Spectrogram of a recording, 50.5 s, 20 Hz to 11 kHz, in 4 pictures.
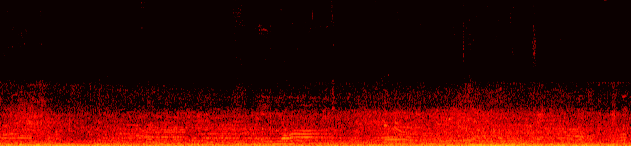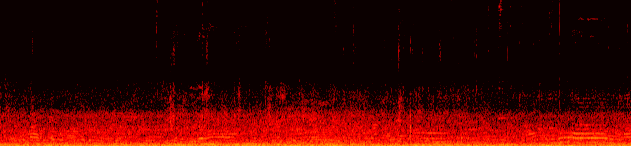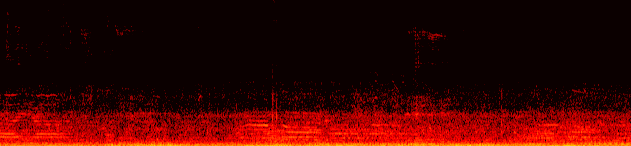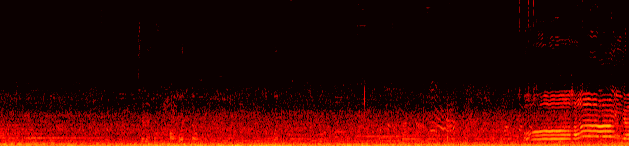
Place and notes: National Chiang Kai-shek Memorial Hall, Taipei - Antinuclear
Taiwanese Aboriginal singers in music to oppose nuclear power plant, Sing along with the scene of the public, Aboriginal songs, Sony PCM D50 + Soundman OKM II
台北市 (Taipei City), 中華民國, 6 September 2013, 20:55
